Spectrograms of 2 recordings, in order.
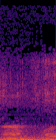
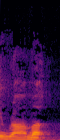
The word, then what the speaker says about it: Rama: So to say the name properly according to Sanskrit pronunciation, we should say Rama.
